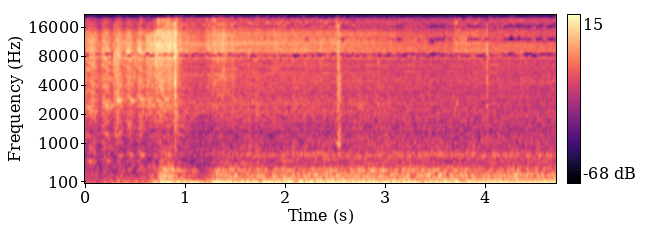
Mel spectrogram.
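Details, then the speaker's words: OBS Chevy V8 truck, cold start right after a tune-up (old plugs were mis-gapped at 0.060 in): quick catch into a deep rumble, slightly uneven. Normal start and idle. "Alright, not bad. I don't have a tag, so I don't know how the RPMs are, but come on. She's a little uneven, but I'm sure it'll smooth out."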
